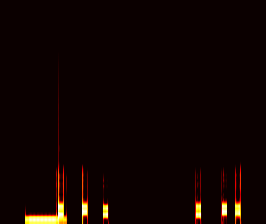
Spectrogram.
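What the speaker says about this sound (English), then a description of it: "Oh, you want me to dial?" A telephone keypad plays a steady dial tone, then six short touch-tone beeps in two groups of three separated by a pause, clean and loud with no voices.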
